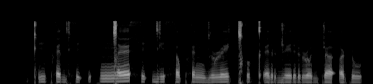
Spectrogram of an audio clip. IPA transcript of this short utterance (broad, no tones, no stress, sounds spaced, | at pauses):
kʼ i pʰ ɛ d h i ʔ | ŋ͡ǀ ɛ h i ʔ d i h ɐ pʰ ɛ ŋ d u ɭ e ǀʰ ʊ kʼ ɛ r ɖ e r ɭ o d ʈ ɐ ʔ ʌ ʈ u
